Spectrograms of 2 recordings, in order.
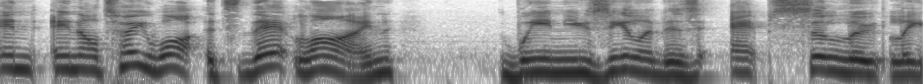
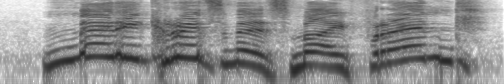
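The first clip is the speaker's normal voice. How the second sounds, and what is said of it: Faux German accent. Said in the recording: “in sort of a faux German Kim.com sort of accent”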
